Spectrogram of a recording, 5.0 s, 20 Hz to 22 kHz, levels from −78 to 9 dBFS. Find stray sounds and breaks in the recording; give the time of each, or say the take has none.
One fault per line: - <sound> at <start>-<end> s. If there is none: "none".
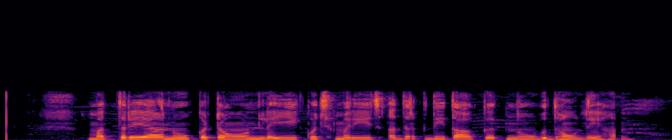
- dropout at 4.6-4.7 s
